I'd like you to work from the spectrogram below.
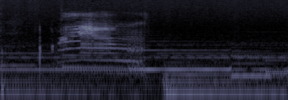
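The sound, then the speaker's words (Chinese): At home, one of two pet cats, Simba and Bobo, gives one drawn-out meow lasting about a second, high-pitched and clearly voiced, rising and then falling away. No one speaks, and a low steady hum continues underneath. “今天呢，我在家里录音，所以你可能会听到喵叫的声音，因为我旁边就是我的两只猫，呃，辛巴和波波。”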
